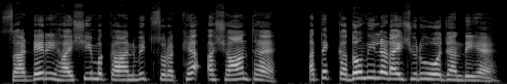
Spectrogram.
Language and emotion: Punjabi, angry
